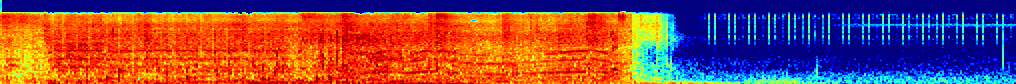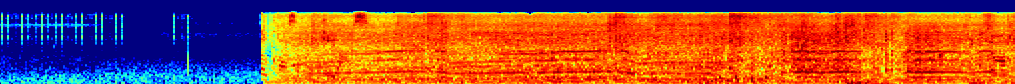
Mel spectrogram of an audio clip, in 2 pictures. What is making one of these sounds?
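A sports car exhaust pops and backfires.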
